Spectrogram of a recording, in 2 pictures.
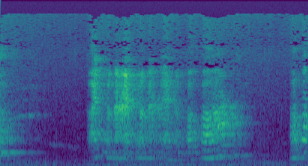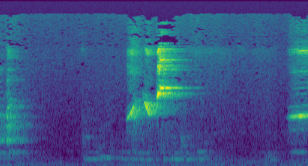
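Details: African grey parrot talking in Tamil: bursts of speech-like babble, a short phrase, then a sharp rising whistle and more brief syllables at the end.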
